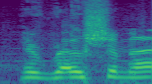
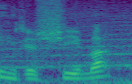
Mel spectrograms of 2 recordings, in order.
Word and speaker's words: Hiroshima: Mazda operates major production facilities in Hiroshima, as the Americans say, Hiroshima, Ofu, Japan, along with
